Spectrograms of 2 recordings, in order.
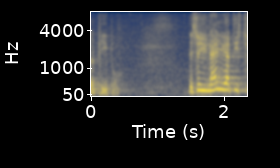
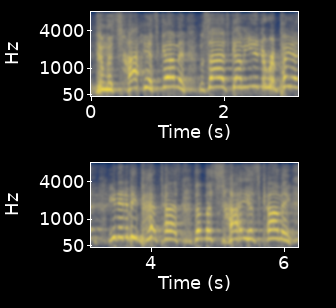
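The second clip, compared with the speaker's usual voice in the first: high, urgent proclaiming cry; imitated preacher, pitched up and insistent; street preaching; 7 semitones higher than usual. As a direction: call out like an evangelist on a corner. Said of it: "they're out there preaching".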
